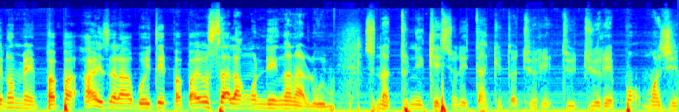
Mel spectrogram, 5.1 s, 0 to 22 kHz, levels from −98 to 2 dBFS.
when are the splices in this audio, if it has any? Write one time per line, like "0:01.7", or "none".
0:02.6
